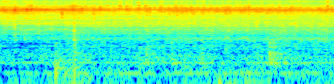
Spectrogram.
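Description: Onions dropped into hot oil for a Filipino squash sauté sizzle steadily, a constant bright frying hiss with a few soft clicks and stirs, close and alone.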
